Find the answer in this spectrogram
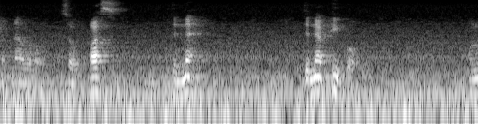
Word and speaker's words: Navajo: So us, Diné people, when we spell Navajo, it's supposed to be with H because H is H. But the J, as I mentioned earlier, that we don't use currently for pronunciation of the H sound.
